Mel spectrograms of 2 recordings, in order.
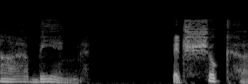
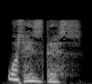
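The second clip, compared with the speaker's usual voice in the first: higher-pitched, mildly demanding question; 4 semitones higher than usual. A narrator's reading. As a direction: demand an answer, with restraint. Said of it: "Jessica demanded".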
